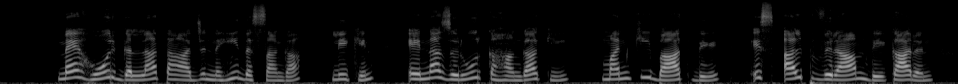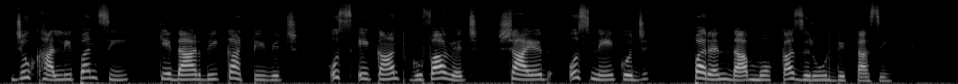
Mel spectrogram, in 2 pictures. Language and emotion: Punjabi, neutral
